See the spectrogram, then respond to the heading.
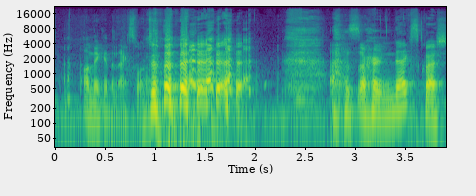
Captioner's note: laughing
